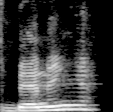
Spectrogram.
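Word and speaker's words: Buening: Benning? I don't, yeah, sorry, B-U-E-N-I-N-G. It's Benning, the U Benning, is silent. Thank you. Betty, It Betty, looks weird, but it's the U silent.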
